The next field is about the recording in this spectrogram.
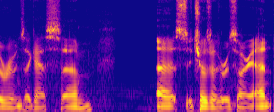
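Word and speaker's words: Chozo: The Koso runes, I guess. Um uh Choso runes, sorry.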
